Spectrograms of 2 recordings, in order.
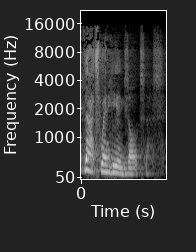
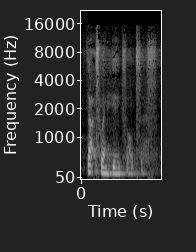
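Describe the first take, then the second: First: Said in the usual way. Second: That's when he exalts us repeated much softer; hushed repetition to let it land; soft echo. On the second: Real, not acted.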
